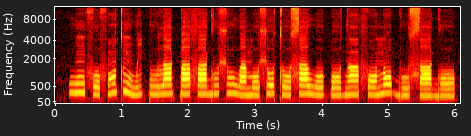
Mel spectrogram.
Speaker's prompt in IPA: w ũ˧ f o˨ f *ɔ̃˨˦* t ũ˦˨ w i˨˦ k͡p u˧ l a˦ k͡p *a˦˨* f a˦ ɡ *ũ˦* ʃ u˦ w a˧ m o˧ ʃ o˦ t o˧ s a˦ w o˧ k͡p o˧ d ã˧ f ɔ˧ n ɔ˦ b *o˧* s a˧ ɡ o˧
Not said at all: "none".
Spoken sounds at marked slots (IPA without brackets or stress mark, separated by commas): ɔ̃˨˦, a˦, u˦, u˧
